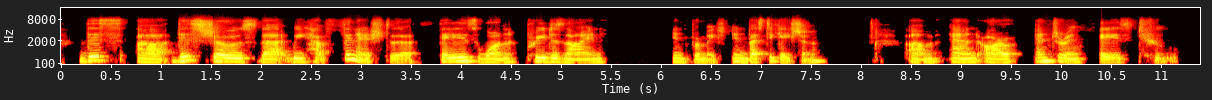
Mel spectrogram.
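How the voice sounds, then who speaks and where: Speaking at a very slow pace, a woman uses a fairly low pitch with ordinary pitch variation and vocal fry. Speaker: government project manager. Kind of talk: presentation. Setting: video call.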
